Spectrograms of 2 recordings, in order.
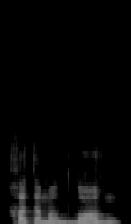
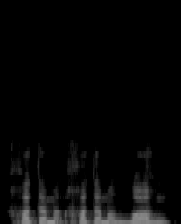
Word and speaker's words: ختم الله: So it means that the name of Allah will be pronounced with a thick voice. Khatamallahu. Khatamallahu ala qulubim.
